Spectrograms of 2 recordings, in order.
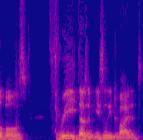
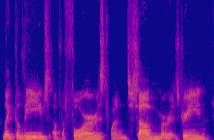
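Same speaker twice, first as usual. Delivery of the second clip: slow galloping chant, stressing LEAVES, FOR-, SUM-, GREEN; exaggerated anapestic beat; slower than usual. Shown as a demonstration. Teacher showing how you wouldn't read it, exaggerated metrical beat. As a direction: pound out "like the leaves" as two light beats and a heavy one. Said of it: "you wouldn't read it like that".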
